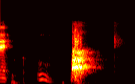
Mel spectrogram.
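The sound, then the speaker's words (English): The speaker's dog, Sierra, lets out one loud, sharp bark, preceded by a few brief murmuring sounds and followed by a faint short yip. “My dog agrees.”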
